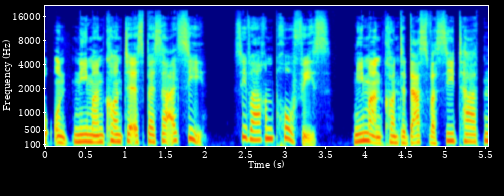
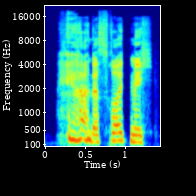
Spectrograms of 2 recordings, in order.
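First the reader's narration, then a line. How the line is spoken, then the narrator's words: Laughing into phone. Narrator (German): lachte der Mann in sein Handy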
